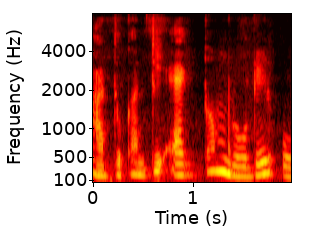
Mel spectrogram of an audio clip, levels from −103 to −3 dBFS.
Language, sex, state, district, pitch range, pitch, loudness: Bengali, female, West Bengal, Jhargram, 165-220 Hz, 190 Hz, -40 LUFS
